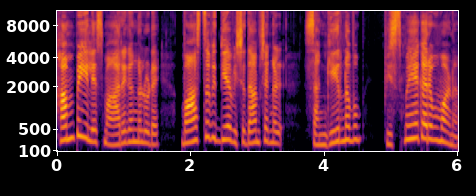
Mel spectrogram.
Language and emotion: Malayalam, happy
